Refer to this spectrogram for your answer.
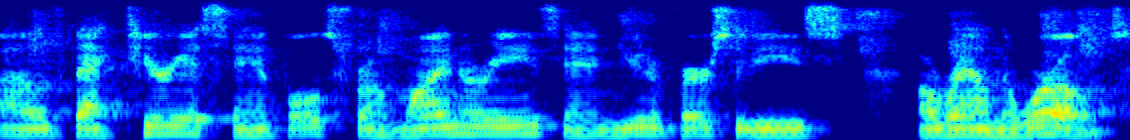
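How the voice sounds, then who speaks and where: In a Philadelphia accent, a man talks at a fairly slow pace with fairly even intonation. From Philadelphia, US. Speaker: wine microbiology technical specialist. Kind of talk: webinar presentation.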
